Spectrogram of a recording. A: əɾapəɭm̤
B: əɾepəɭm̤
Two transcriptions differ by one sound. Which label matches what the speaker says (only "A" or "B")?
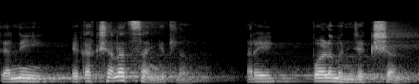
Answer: B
